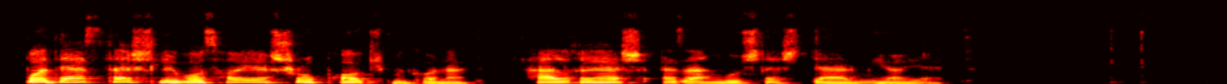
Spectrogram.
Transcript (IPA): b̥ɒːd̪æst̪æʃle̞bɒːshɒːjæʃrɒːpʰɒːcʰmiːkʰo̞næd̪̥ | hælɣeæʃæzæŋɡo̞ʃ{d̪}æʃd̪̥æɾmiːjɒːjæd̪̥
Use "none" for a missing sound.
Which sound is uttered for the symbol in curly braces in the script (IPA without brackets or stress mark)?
t̪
